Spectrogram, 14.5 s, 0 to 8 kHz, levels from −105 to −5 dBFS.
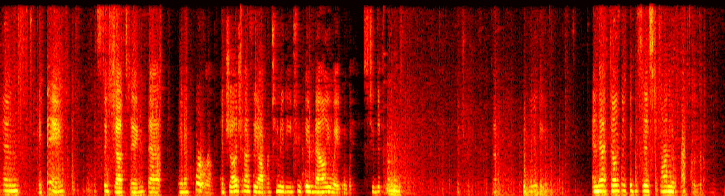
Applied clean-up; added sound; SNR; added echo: neural mask model RNNoise.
